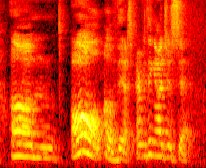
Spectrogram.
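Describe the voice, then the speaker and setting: A man speaks in a room with audible echo. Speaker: history teacher. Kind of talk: lecture. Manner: fast; halting, many fillers.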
